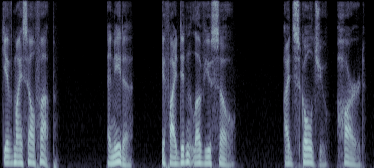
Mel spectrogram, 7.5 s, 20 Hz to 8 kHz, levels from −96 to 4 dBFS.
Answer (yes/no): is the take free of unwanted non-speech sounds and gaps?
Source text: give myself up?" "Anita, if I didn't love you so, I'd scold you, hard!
yes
